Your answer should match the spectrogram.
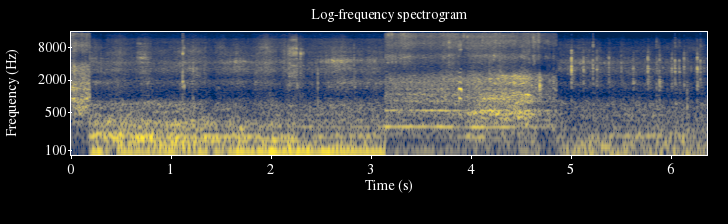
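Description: Chairlift running as the chair carries its riders out of the loading station: a steady low rumble with light clicks and clatter from the chair and ski poles, and a brief humming tone from about three to five seconds in.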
